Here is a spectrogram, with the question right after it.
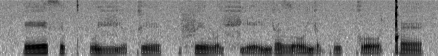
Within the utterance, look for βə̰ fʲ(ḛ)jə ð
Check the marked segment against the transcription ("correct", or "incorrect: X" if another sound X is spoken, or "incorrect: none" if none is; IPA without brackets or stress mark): correct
